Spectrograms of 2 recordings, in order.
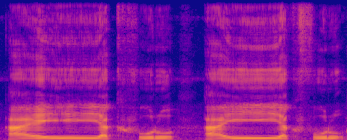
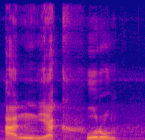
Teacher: Nun tak berbaris, itu dipanggil nun sakinah, bertemu dengan ya atau selepasnya huruf ya. Jadi nun tu dimasukkan ke dalam huruf ya, atau nun tu dihilangkan bunyinya. Jadi bunyinya ayyakfuru, ayyakfuru.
